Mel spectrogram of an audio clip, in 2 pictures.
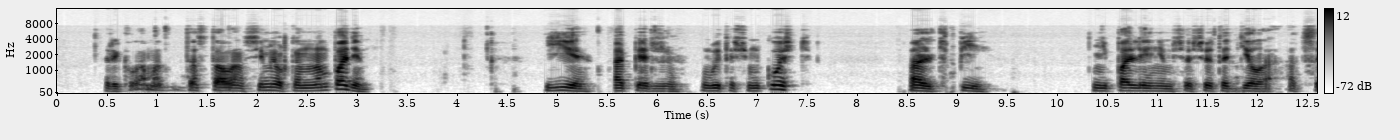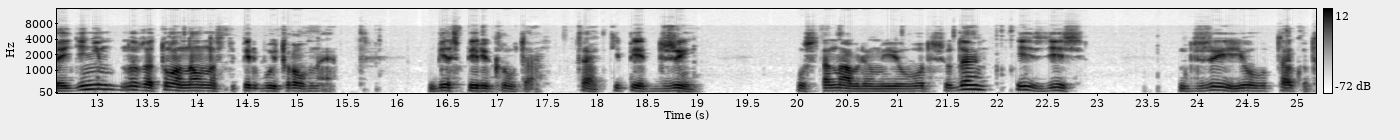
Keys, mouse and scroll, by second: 1.5 KP_7, 3.1 click, 4.3 e, 5.9 click, 8.8 alt+p, 11.6 middle click, 15.6 r, 16.8 middle click, 19.7 g, 21.0 middle click, 23.4 g.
